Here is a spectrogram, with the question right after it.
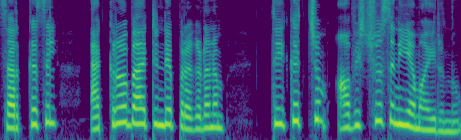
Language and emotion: Malayalam, surprised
